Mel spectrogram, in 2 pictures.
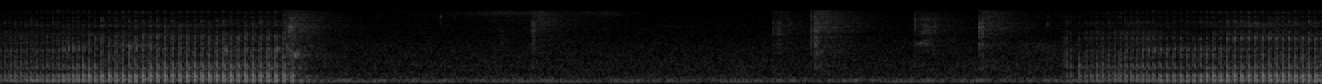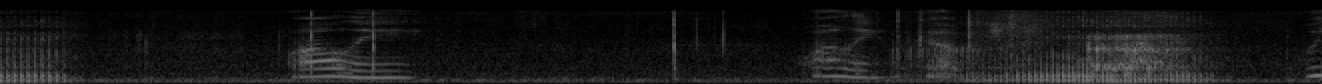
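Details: Sleeping Neapolitan Mastiff, a rescued former shelter stray being rehabilitated: rhythmic, buzzing snores with a few squeaky whimpers between breaths; snoring.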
